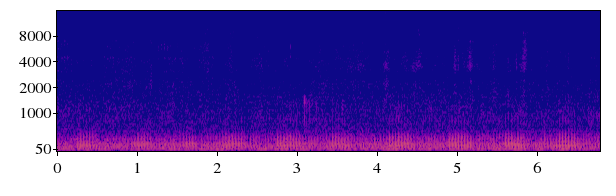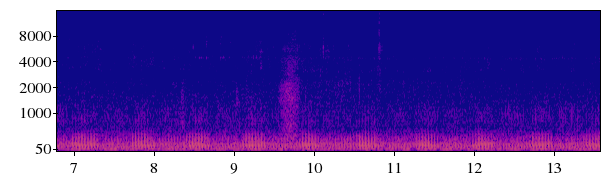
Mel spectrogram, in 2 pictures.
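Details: Close, steady purring from a domestic cat bonding with its owner late at night on March 25, 2019; low rumbling purr pulsing regularly through each breath cycle, with occasional light taps and rustles.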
